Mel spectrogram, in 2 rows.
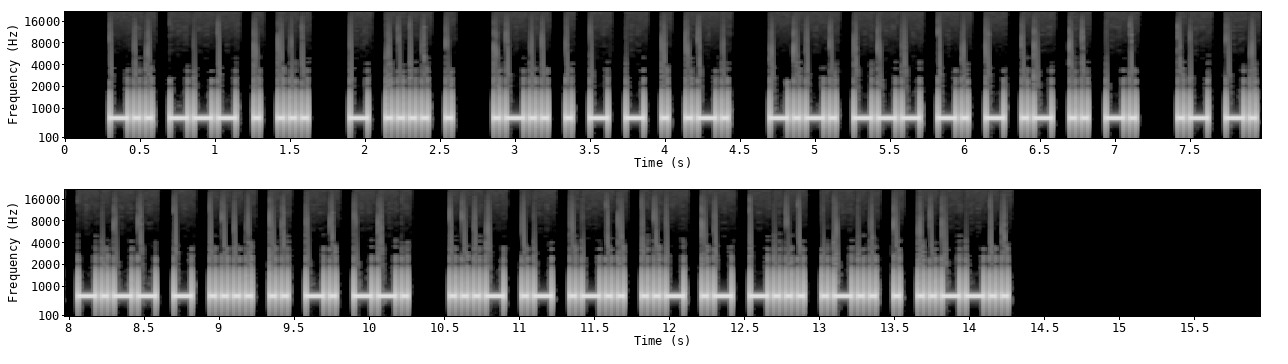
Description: Morse code, heard as a keyed tone, about 30 wpm, 700 Hz. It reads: DOES THE LETTER CONTAIN ANYTHING VALUABLE?
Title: Sentences from Top 1100 Words 30wpm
